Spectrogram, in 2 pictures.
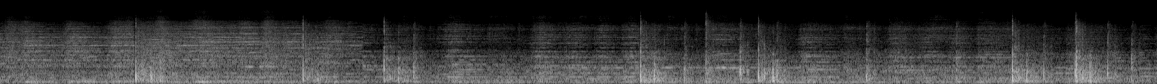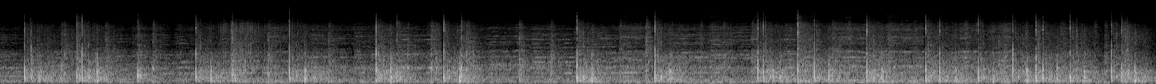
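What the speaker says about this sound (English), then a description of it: "What a great chill way to watch the fireworks show." Fireworks go off over a Disney cruise ship in a long, dense barrage of booms and crackles, with sharp bangs and a dull roar in between, while the crowd murmurs beneath.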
